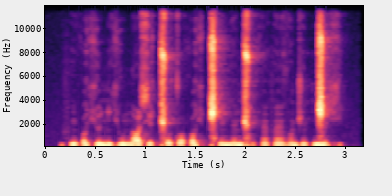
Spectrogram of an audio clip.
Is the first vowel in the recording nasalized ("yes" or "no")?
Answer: yes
